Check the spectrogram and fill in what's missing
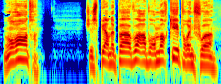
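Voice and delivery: loud, high-pitched hollered command; bellowed order. A narrator's reading. Monitor warning the stranded crew, bellowed. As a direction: holler so the boats can hear. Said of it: "gueula Yo-Yo".

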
